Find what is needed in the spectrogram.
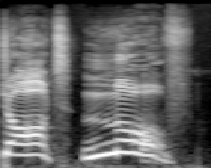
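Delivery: loud screaming. A player's archer, bow still raised, screams at the raider in blue: screaming. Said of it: "I'm just screaming".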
